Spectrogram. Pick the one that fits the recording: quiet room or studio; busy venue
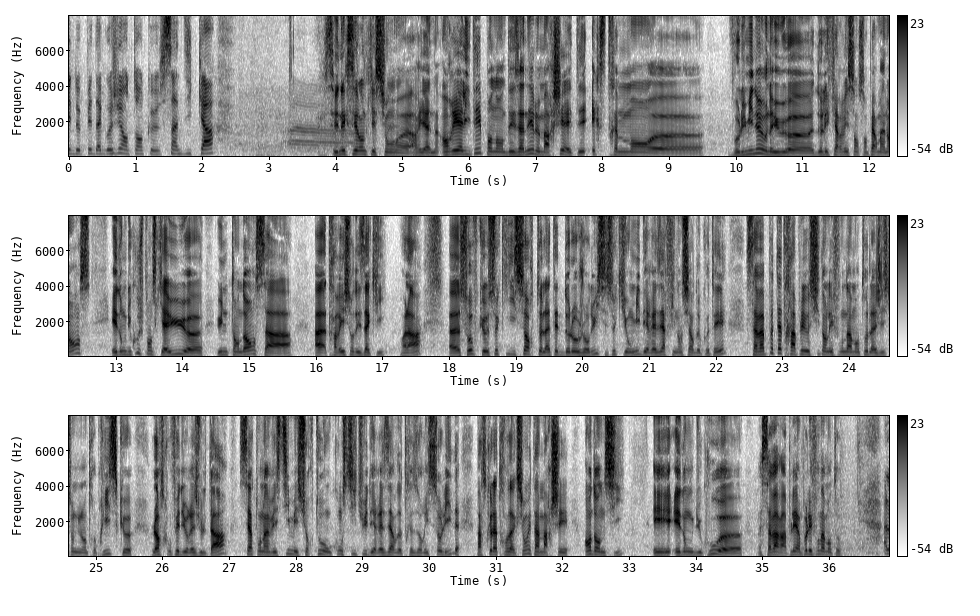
busy venue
